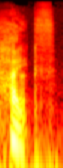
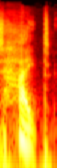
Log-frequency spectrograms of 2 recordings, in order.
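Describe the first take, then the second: First: The word ends with a th sound. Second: The word ends with a plain t sound. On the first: The speaker calls it wrong. "not height" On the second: The speaker calls it right. "The word is height"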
